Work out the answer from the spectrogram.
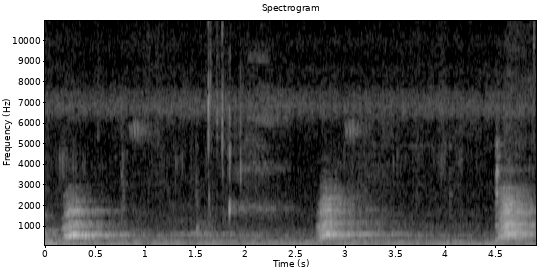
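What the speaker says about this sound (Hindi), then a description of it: "दरवाजे पे कुत्ते भौंक रहे हैं," Three distant barks from dogs at a door, spaced a couple of seconds apart, faint over a steady low hum.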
